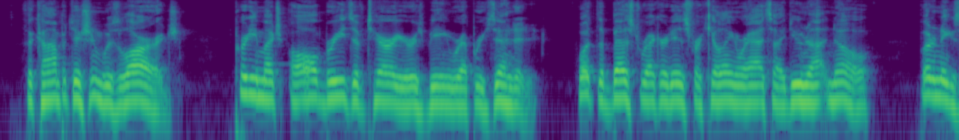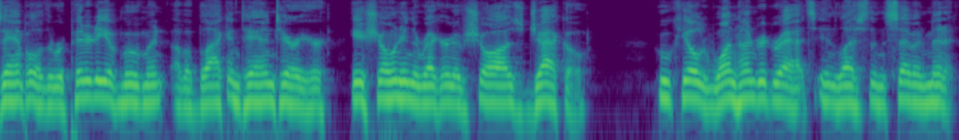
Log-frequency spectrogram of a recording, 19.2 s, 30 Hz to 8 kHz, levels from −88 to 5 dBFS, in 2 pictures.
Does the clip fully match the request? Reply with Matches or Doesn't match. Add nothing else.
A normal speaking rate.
Matches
